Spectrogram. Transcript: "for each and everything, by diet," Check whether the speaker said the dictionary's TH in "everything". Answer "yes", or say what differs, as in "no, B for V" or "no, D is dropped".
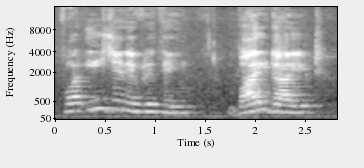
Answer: no, T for TH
